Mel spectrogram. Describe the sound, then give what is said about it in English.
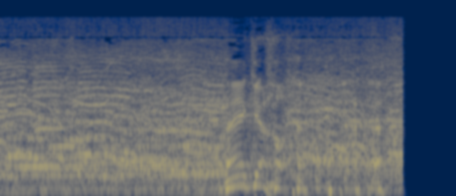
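A large crowd boos loudly and steadily throughout, a dense, sustained roar of voices, while a man thanks them for coming over the din near the end. “Right, they booed him for a long time.”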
